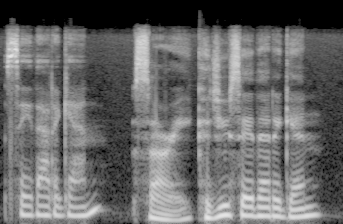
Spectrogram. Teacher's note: The intonation goes up at the end. It is a question.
